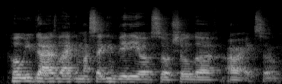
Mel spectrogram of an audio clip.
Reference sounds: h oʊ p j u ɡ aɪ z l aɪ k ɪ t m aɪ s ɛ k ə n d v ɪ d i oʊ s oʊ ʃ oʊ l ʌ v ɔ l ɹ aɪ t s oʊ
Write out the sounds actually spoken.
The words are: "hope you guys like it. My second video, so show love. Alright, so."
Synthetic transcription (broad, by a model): h oʊ p j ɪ ɡ aɪ z l aɪ k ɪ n m aɪ s ɛ k ə n d v ɪ d i oʊ s oʊ ʃ oʊ l ʌ v ɔ l ɹ aɪ t s oʊ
